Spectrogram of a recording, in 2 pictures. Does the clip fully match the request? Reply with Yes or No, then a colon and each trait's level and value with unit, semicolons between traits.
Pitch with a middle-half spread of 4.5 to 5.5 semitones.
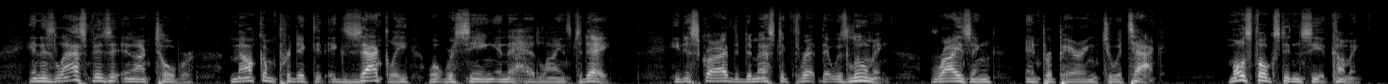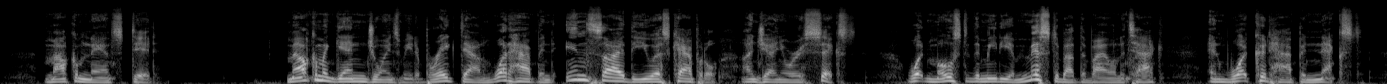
Yes: average, 5.2 semitones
